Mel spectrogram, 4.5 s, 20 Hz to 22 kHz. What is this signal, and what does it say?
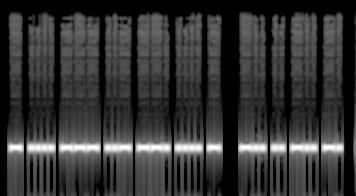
Morse code, heard as a keyed tone, about 30 wpm, 1000 Hz. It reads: THOUGHT DIDN
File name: qotdfiles / 30wpm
